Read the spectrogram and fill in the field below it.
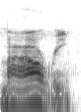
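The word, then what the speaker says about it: Māori: How do you pronounce it? Maori.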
